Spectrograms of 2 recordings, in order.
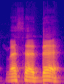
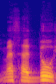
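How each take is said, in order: First: The word ends in a full e vowel. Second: The word ends in a full u vowel. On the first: "şekline benzetmeden" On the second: "şekline benzetmeden"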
